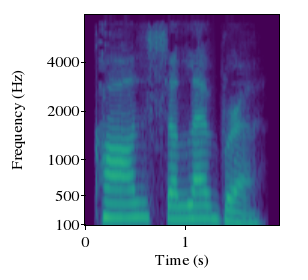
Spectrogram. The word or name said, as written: cause celebre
